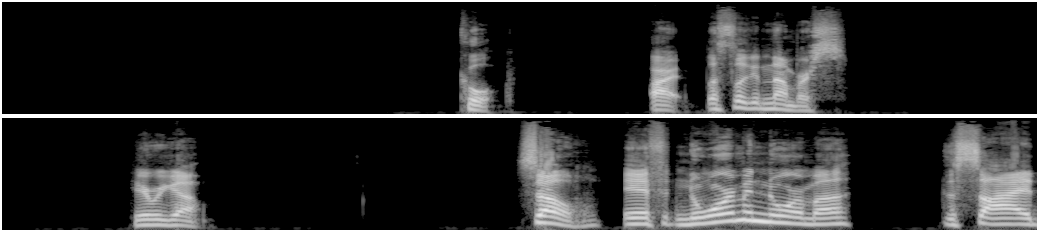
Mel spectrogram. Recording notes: This was a live class recorded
